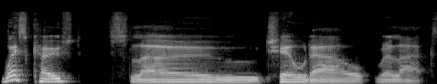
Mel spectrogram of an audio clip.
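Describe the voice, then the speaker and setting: With a British accent, a man speaks at a fairly low pitch. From UK. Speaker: podcast co-host. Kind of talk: podcast interview.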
